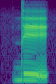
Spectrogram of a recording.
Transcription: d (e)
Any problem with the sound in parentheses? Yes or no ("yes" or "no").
no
